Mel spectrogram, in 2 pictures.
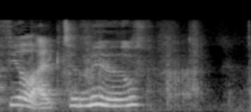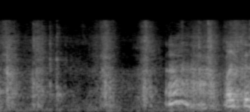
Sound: crunching

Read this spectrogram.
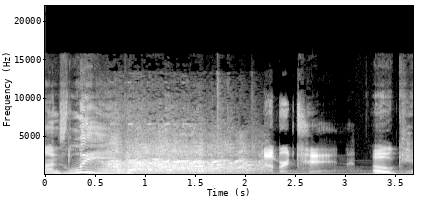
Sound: insert laugh track

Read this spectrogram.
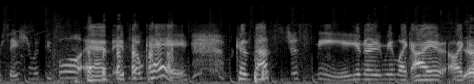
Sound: laugh

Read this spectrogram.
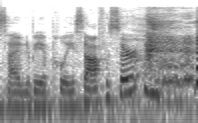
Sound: laughter

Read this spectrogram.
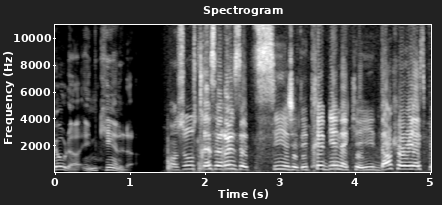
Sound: Manon speaking French

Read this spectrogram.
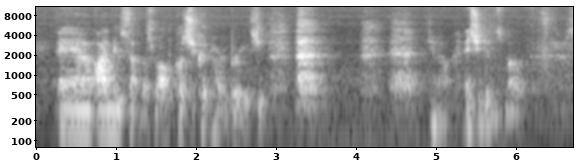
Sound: breathes deeply

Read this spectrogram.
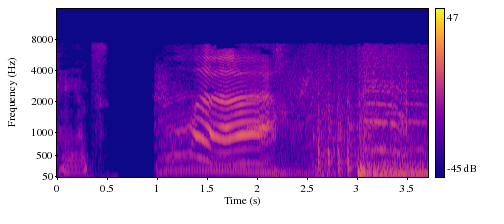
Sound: groans in disgust

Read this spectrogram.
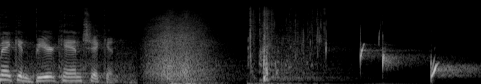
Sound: dripping sounds

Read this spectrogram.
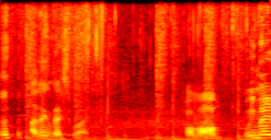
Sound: laughing

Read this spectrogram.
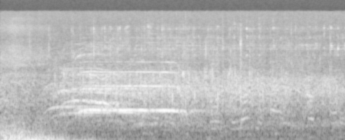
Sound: cheers and applause

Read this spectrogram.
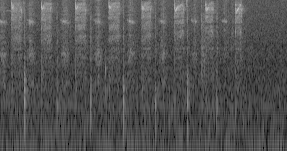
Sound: air pumping

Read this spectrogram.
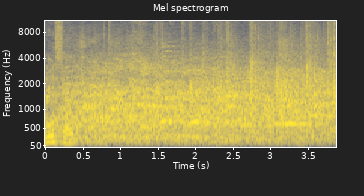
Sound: laughter

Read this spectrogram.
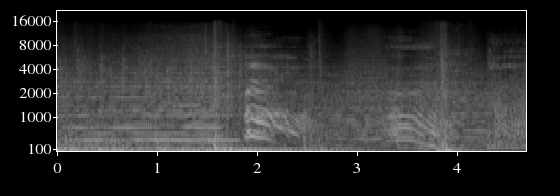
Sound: grunting; growling

